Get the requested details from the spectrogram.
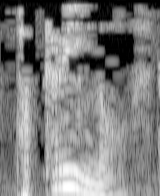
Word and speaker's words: patrino: Und die Mutter heißt dann Patrino. Da wandert dann auch wieder die Betonung auf die vorletzte Silbe.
